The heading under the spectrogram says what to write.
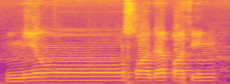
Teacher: النون اصبحت بين الاظهار وبين الادغام فلا انا اقول من صدقه باظهار ولا من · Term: الاخفاء الحقيقي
